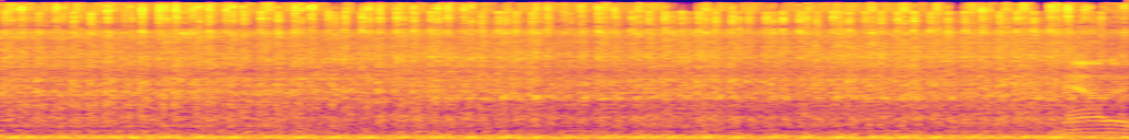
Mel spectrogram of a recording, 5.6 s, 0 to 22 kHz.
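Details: 2016 Ducati Scrambler from a total-loss insurance auction, being resurrected: steady low twin-cylinder idle, slightly lumpy, with no knocking or ticking; engine running normally.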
